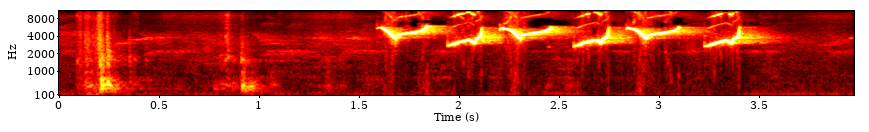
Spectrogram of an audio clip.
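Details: Two dull knocks come first. Then a male cinereous tit, calling rivals and females, delivers six rapid, ringing high notes in an even series.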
